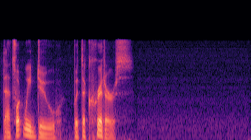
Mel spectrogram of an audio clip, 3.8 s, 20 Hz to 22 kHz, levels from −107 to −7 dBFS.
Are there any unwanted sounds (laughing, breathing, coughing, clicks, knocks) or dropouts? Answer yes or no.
no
